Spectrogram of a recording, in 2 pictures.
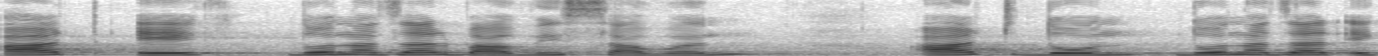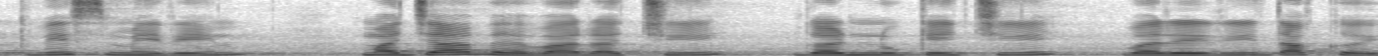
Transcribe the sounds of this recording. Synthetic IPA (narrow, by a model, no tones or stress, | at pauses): aʈʰekd̪onɦəd͡zaɾbaʋiːsːaʋən | aʈʰd̪ond̪onɦəd͡zaɾekʋiːsmeɾen | məd͡ʑaʋɛʋaɾat͡ɕiː | ɡəɽɳuket͡ɕiː | ʋəɾeɾid̪akʰəj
